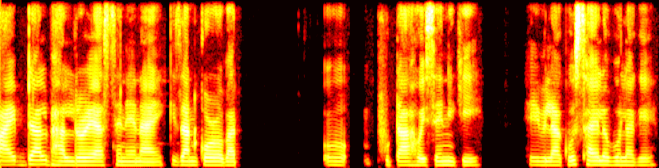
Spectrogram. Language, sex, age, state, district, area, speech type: Assamese, female, 18-30, Assam, Tinsukia, urban, spontaneous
